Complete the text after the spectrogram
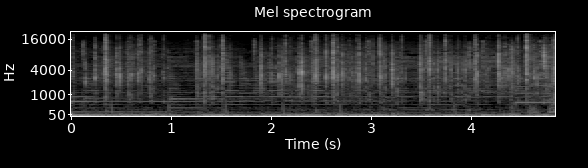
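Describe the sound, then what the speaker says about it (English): Fast, uneven clatter of keys on a computer keyboard, close and steady for several seconds with brief pauses between bursts and no voice over it. "My typing has gone to heck"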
